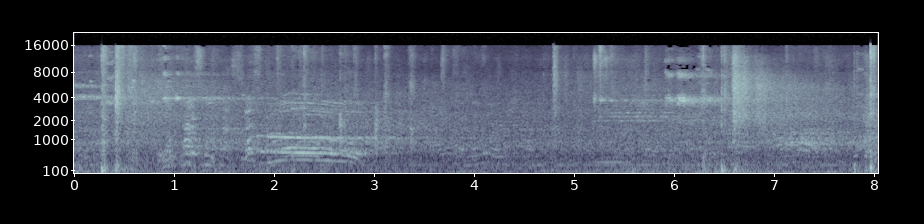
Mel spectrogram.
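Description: Young men shout and call out to each other during play.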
